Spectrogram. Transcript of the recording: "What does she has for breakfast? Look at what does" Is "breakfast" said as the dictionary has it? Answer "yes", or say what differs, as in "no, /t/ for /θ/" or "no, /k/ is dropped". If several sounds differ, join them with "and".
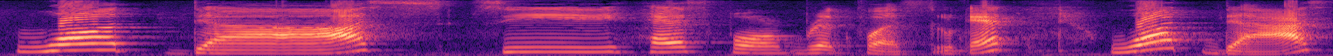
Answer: yes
